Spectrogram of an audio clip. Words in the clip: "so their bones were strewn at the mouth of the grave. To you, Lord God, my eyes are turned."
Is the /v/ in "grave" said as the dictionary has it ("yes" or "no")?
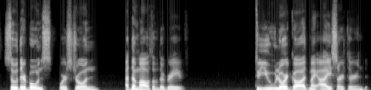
yes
